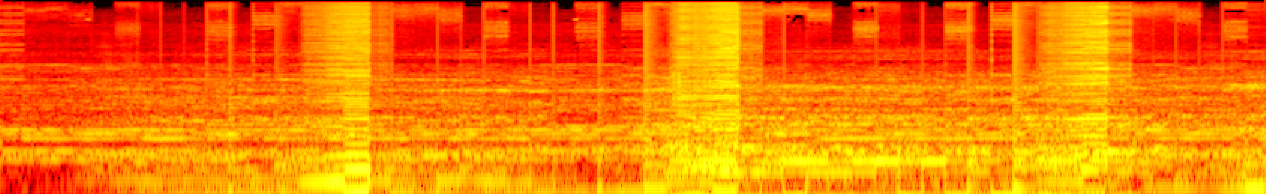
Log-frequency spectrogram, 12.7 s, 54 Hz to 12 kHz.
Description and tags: One in a small series of sounds that began as me making vocal sounds into a mic and making lots of layers and pitching and slowing and speeding the layers. In some of the sounds there are some glitchy rhythmic elements as well. Recorded with an AT2020 mic into an Apogee Duet and manipulated with Gleetchlab.
spooky, glitch, creepy, dark, eerie, voice, vocal, echo, singing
